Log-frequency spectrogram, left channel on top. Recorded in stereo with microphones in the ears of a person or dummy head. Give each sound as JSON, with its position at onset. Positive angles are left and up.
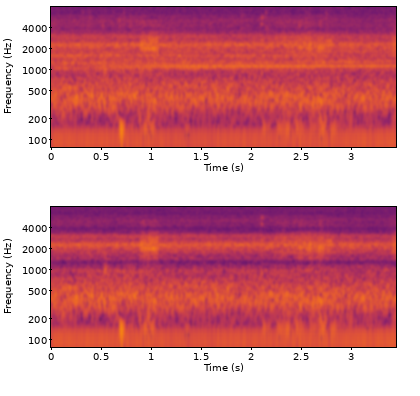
{"t": 0.0, "sound": "a machine running", "side_deg": 5}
